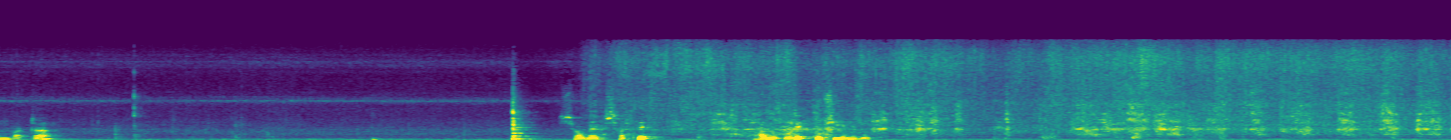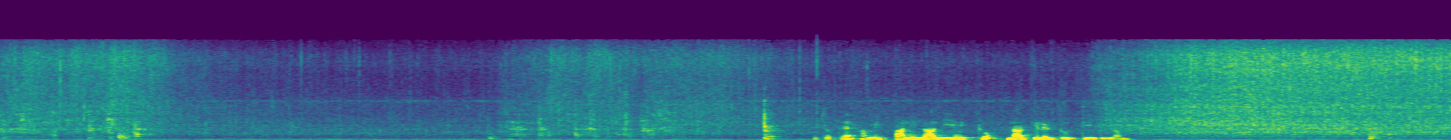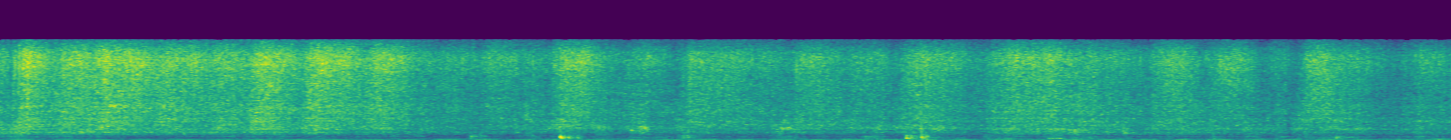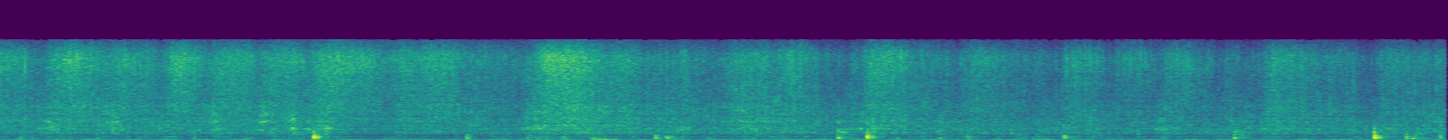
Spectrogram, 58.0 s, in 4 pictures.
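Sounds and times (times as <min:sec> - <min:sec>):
masala sizzling in oil: 0:04.9 - 0:58.0
wooden spatula stirring and scraping: 0:06.3 - 0:16.1, 0:19.4 - 0:21.6, 0:33.6 - 0:54.5.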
